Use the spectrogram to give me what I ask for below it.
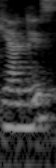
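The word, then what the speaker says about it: Gagné: theory of learning गगने वैसे इसकी spelling है जी ए जी एन ई बट जी is silent so it's pronounced as गनेस theory of learning इसमें नेट में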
